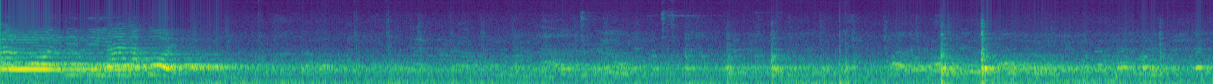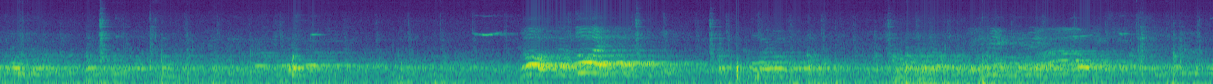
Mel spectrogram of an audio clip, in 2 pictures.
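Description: Men shout to each other across a large echoing indoor pitch.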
